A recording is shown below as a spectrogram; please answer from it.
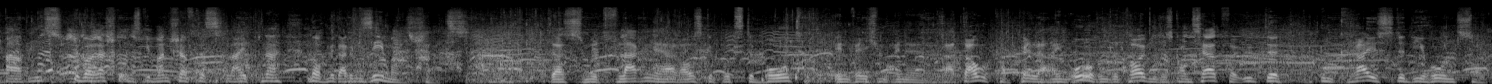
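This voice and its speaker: A man's voice: mid-range voice, a little slow, close to an everyday voice. An actor playing a member of a sea voyage who narrates his memories descriptively in a radio play. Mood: wry, lively. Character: male voyage member recounting a sailors' prank. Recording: loud music and crowd noise behind.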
